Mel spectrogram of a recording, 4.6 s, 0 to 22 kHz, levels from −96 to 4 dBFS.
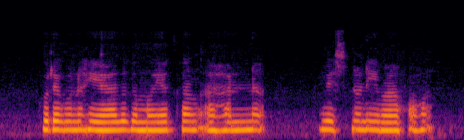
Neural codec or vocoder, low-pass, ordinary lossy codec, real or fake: vocoder, 22.05 kHz, 80 mel bands, WaveNeXt; 9.9 kHz; Opus, 64 kbps; fake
